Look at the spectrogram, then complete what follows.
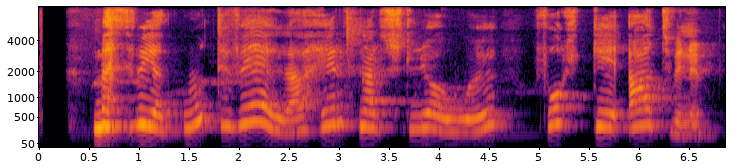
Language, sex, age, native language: Icelandic, female, 12, Icelandic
